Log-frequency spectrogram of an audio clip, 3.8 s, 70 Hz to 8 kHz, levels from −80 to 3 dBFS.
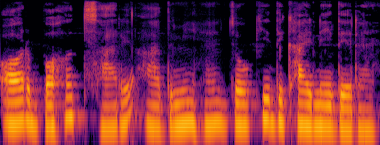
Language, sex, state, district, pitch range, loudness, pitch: Hindi, male, Jharkhand, Ranchi, 130-145 Hz, -18 LUFS, 135 Hz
